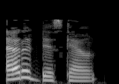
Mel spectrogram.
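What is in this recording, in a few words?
"at a discount", British English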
